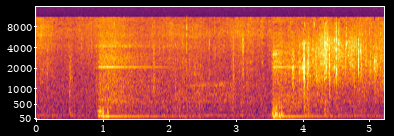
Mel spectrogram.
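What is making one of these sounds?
A man grunts and speaks in a rough voice, close by.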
